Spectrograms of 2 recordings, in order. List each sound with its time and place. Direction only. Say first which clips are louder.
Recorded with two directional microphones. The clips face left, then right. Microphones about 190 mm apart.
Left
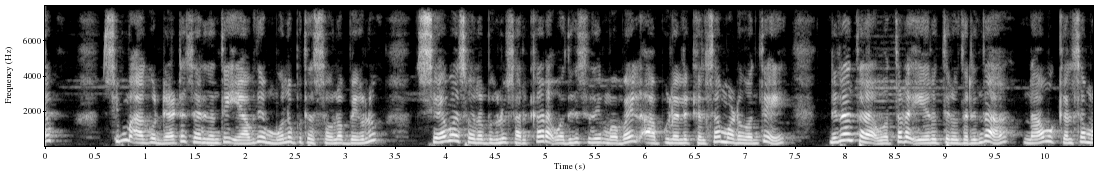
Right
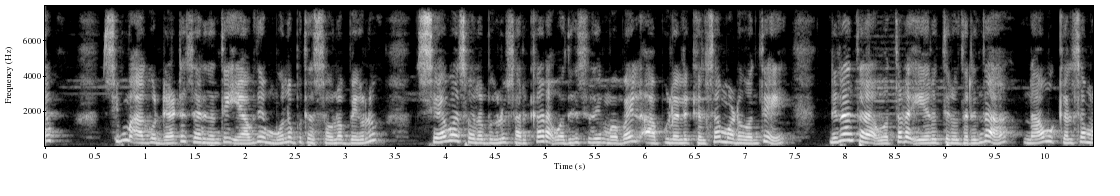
0.6 s a woman's voice: left 4 dB; 35° left (ahead or behind)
